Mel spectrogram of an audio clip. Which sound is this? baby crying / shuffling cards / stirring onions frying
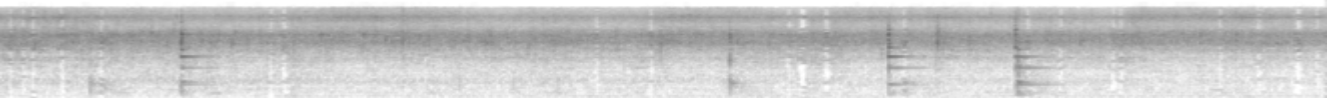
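stirring onions frying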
